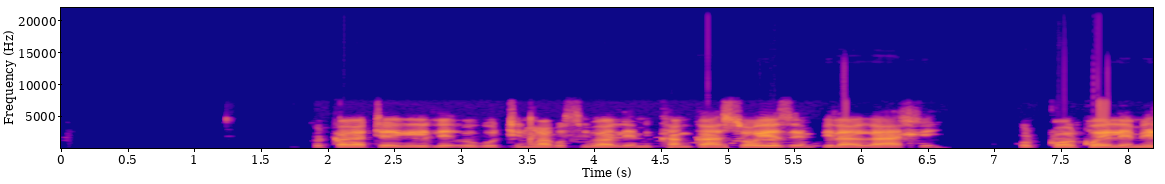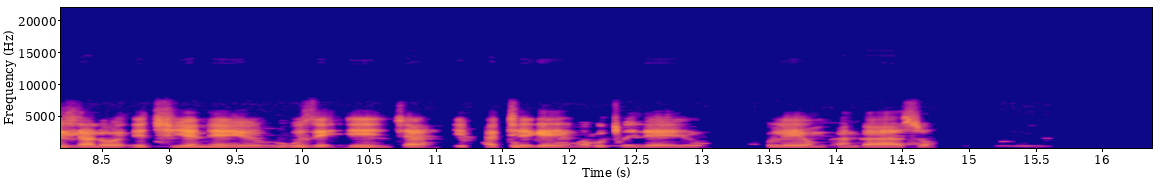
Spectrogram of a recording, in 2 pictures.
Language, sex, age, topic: North Ndebele, male, 36-49, health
